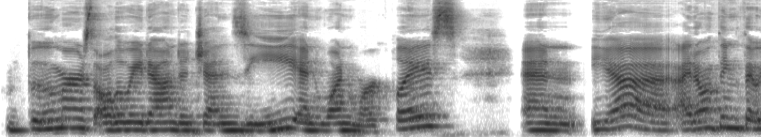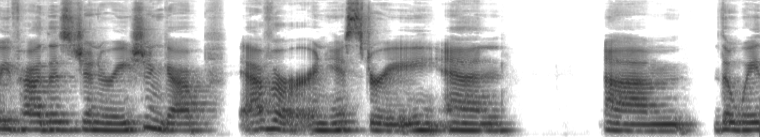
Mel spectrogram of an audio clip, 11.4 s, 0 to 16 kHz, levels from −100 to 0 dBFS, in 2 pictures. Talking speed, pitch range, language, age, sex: 155 wpm, 180-210 Hz, English, 20-39, female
